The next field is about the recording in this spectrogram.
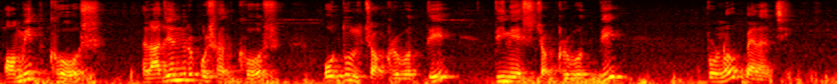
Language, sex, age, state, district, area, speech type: Bengali, male, 30-45, West Bengal, Paschim Bardhaman, urban, spontaneous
